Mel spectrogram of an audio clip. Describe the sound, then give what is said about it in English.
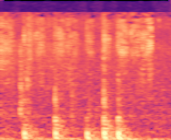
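Writing on a board makes five short, soft scraping strokes in quick, uneven succession, faint against a steady low background. “So I'll write it up here on the board.”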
